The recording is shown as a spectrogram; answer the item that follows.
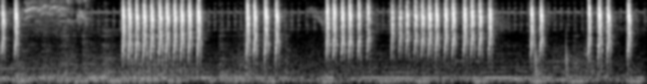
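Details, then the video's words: Eurasian tree sparrows fighting, in a master track meant for training birds: long, tightly packed volleys of shrill chirps, each burst about a second, broken by brief gaps and a few isolated notes, over a faint continuous high-pitched hum. "Masteran Burung Gereja Tarung Ngerol Abis, Nyerecet Speed Rapat dan Jernih"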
